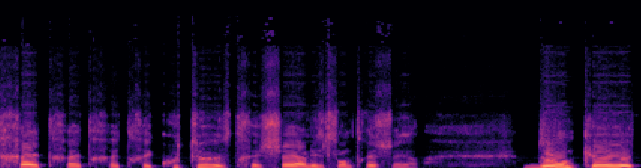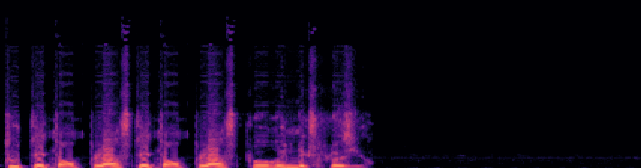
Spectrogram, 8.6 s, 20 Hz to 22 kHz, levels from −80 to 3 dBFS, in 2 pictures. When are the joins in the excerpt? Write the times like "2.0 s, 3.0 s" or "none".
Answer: 2.2 s, 5.2 s, 6.3 s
